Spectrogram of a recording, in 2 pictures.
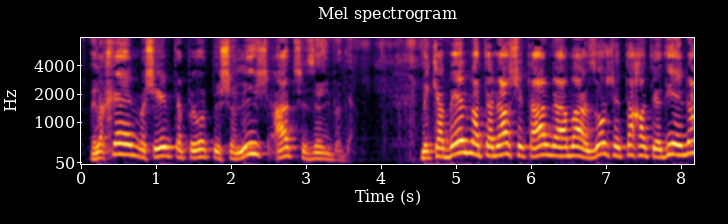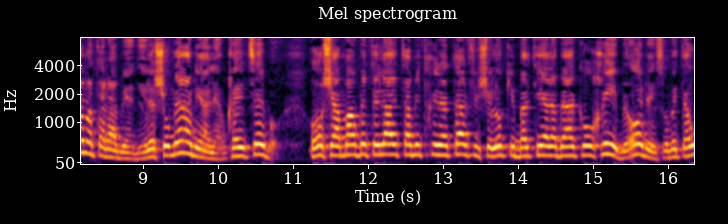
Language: Hebrew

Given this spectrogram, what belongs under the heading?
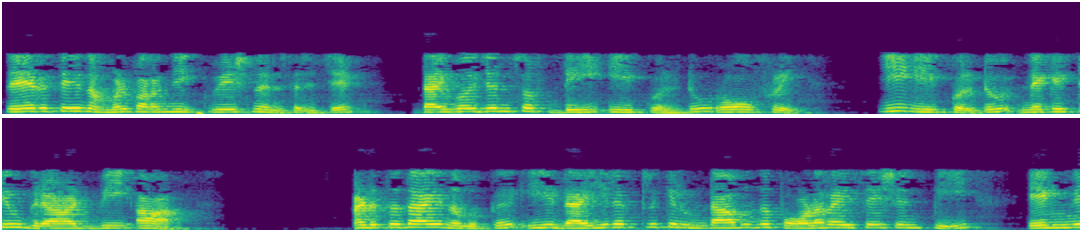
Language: Malayalam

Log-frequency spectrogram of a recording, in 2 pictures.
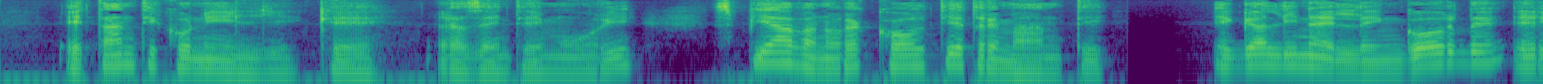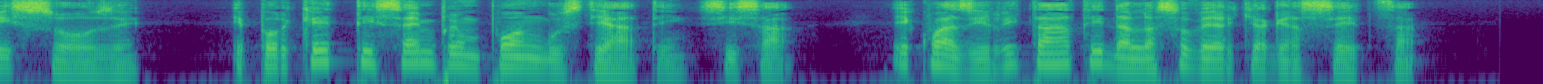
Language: Italian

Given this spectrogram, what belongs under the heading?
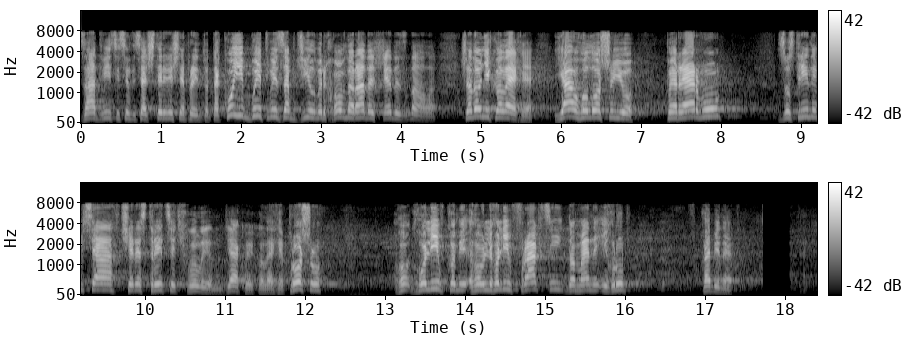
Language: Ukrainian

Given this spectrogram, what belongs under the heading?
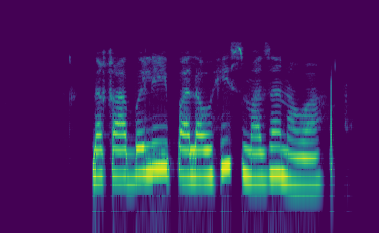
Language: Pashto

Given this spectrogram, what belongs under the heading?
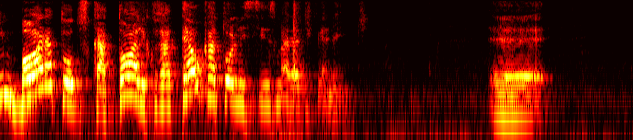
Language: Portuguese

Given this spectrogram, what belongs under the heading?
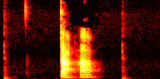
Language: Chinese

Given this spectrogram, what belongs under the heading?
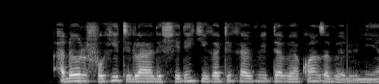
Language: Swahili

